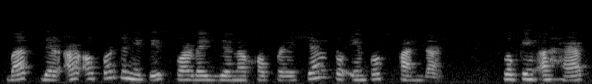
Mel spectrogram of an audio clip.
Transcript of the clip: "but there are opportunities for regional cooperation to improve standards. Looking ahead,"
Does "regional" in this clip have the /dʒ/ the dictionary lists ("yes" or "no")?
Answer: no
